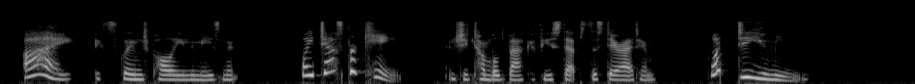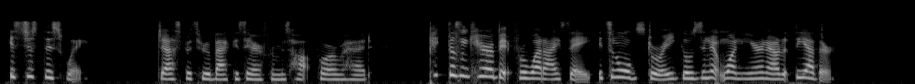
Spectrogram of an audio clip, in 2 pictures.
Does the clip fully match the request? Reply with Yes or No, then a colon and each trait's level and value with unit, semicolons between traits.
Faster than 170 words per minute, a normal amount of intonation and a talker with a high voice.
Yes: average, 195 wpm; average, 4.5 semitones; very high, 250 Hz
